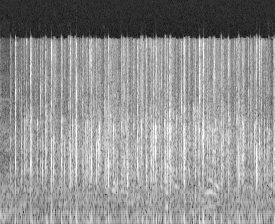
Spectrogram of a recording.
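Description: Conference audience at Campus Party applauding a speaker, a dense, steady patter of many hands clapping throughout, with some voices mixed in.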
